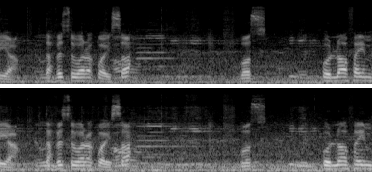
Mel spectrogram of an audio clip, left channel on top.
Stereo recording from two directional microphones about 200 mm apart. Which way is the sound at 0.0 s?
40° left (ahead or behind).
